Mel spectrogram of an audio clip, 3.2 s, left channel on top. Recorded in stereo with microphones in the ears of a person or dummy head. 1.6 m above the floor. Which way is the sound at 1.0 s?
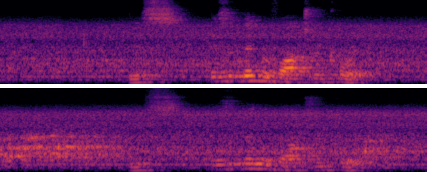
35° left (ahead or behind).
